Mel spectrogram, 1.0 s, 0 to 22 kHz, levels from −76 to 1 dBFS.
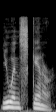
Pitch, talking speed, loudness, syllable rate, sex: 150 Hz, 190 wpm, -15 LUFS, 4.7 syllables/s, male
